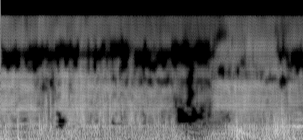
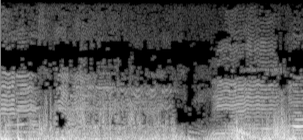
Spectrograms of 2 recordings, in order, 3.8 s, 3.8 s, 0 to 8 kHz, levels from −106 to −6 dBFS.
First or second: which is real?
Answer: second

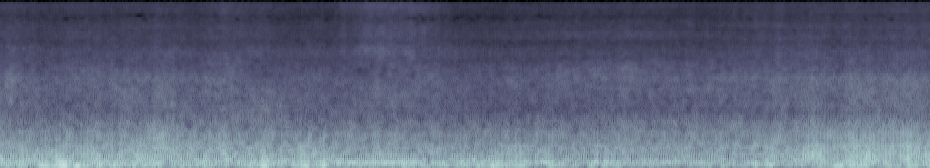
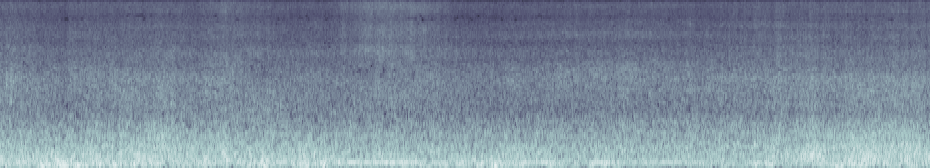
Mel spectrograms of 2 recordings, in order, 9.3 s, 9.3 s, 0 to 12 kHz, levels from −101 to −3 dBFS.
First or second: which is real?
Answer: second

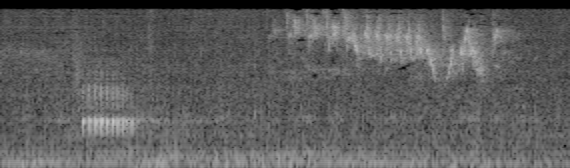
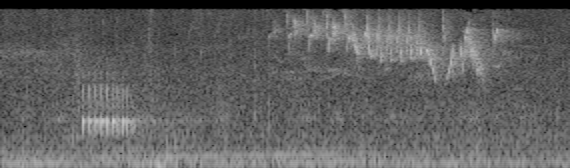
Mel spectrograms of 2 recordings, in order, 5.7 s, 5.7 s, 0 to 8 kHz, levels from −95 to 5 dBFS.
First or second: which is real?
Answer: second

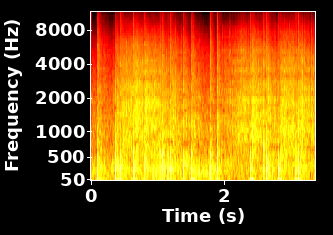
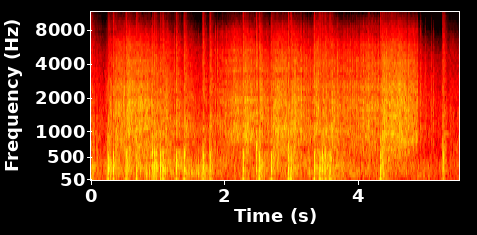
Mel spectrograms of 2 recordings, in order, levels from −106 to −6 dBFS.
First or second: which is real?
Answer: second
